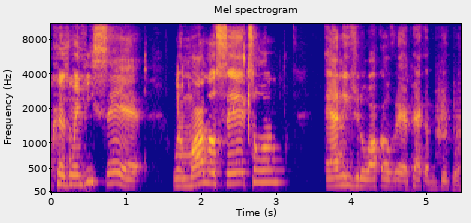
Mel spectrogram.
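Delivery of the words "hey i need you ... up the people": mock cool, unbothered, soft, quick, never raised. Retelling what Marlo said to another character, retelling Marlo's calm line. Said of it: "like we said it so calm".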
